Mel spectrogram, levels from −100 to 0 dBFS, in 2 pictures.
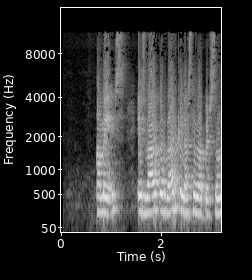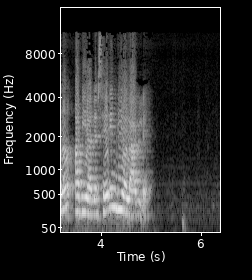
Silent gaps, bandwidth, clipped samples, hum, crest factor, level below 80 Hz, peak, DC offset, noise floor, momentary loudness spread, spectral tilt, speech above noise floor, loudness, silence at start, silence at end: none; 11.5 kHz; under 0.1%; none; 12 dB; -62 dBFS; -6 dBFS; under 0.1%; -67 dBFS; 7 LU; -4 dB/octave; 51 dB; -17 LUFS; 0.7 s; 1.4 s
